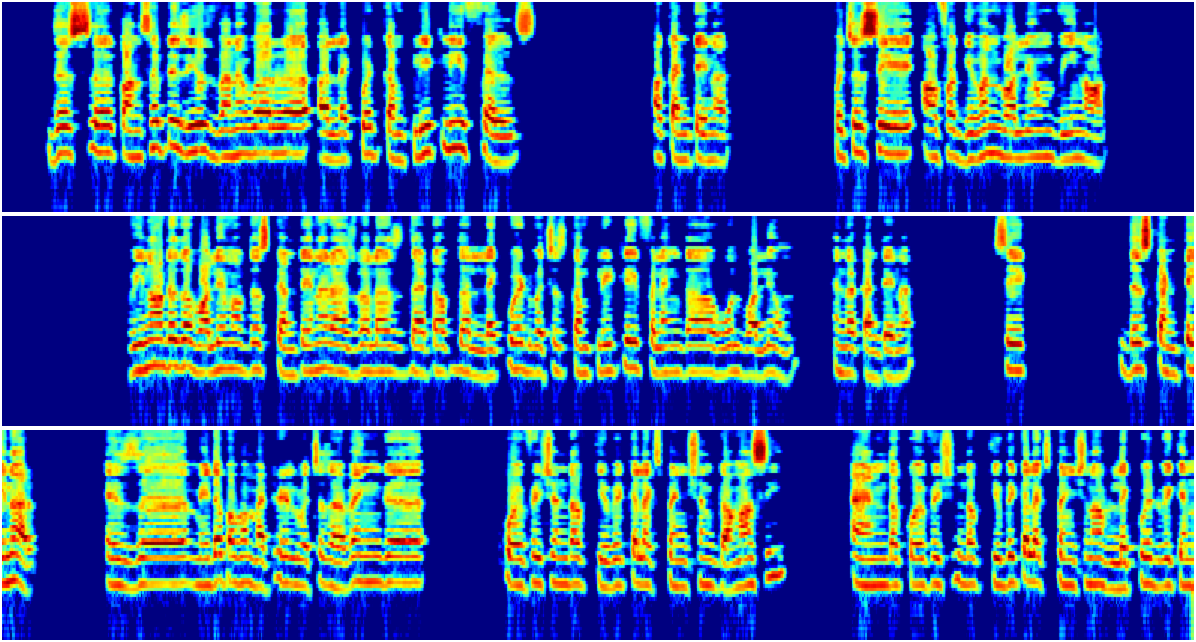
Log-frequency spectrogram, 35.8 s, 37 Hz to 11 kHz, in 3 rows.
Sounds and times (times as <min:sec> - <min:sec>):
Speech: 0:00.5 - 0:05.4, 0:06.6 - 0:07.4, 0:08.4 - 0:11.1, 0:13.2 - 0:21.1, 0:21.9 - 0:22.2, 0:23.2 - 0:24.3, 0:24.9 - 0:28.2, 0:28.9 - 0:31.8, 0:32.4 - 0:35.7.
